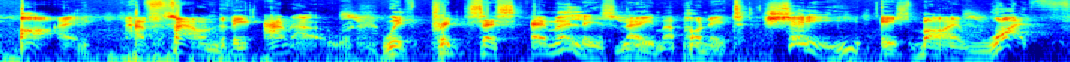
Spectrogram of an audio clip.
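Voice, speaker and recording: A man speaks very slowly in a put-on character voice. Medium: read story.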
